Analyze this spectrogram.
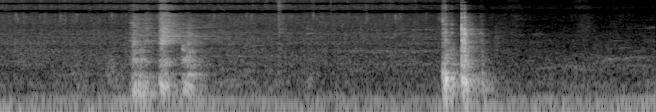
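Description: A glass lid is set down on a nonstick frying pan, landing with a sharp clink about three and a half seconds in; a few softer knocks come about a second in.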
